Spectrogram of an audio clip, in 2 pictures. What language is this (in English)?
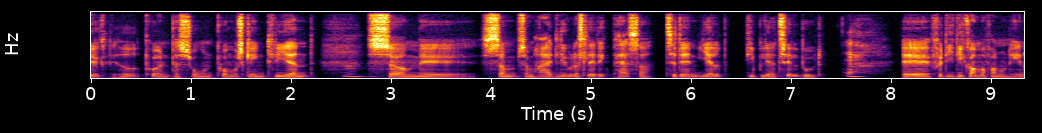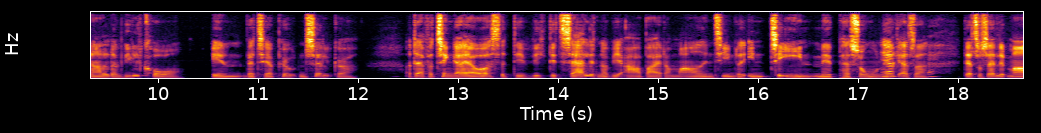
Danish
